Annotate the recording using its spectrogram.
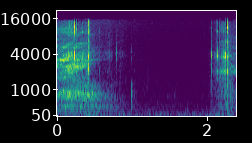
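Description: A person breathing out audibly, a long exhale that fades away over about a second, with one faint click about a second in.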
